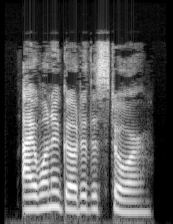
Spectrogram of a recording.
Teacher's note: That natural flow with reduced sounds like wanna instead of want to is how native speakers really talk.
